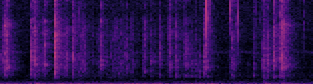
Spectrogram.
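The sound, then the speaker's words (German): Fingers type on a computer keyboard in the Vim editor's insert mode, producing a quick, continuous run of many light key clicks at an even level. “und Fail eintippen. Noch sind wir im Insert Mode.”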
